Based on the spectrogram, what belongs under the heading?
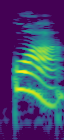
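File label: "gua" fourth tone, pinyin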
